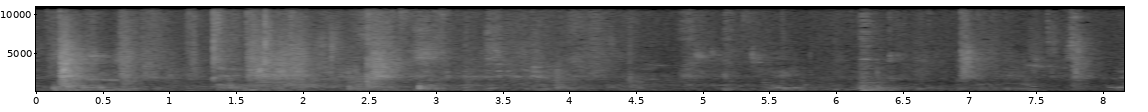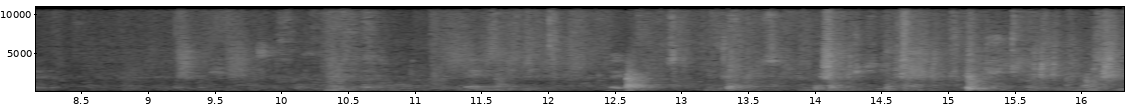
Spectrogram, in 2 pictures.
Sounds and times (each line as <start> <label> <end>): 9.2 steps 16.3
